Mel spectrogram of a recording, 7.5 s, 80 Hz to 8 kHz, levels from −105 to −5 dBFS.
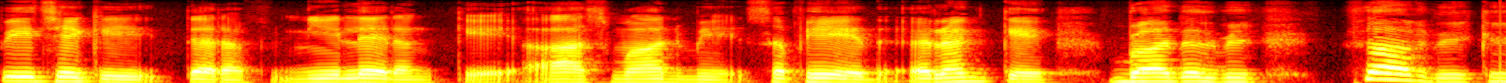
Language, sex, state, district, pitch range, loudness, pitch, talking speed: Hindi, male, Chhattisgarh, Sukma, 115-150 Hz, -15 LUFS, 130 Hz, 125 wpm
